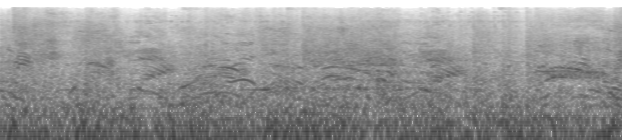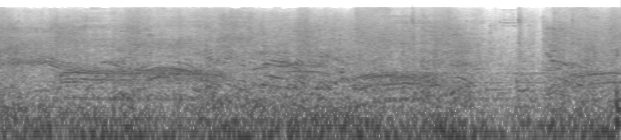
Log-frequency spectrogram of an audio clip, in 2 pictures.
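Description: Heavy blows and weapons clash in a noisy, chaotic fight.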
